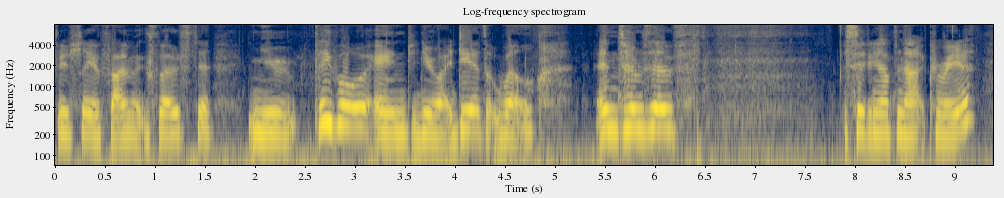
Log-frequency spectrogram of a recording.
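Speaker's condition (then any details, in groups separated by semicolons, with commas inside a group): Cerebral palsy; cerebral palsy since childhood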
